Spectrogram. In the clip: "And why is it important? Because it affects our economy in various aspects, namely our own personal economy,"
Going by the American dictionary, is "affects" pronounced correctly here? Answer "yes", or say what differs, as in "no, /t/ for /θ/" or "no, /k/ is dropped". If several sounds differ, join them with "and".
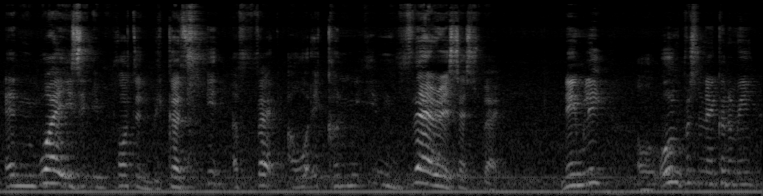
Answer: no, /s/ is dropped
